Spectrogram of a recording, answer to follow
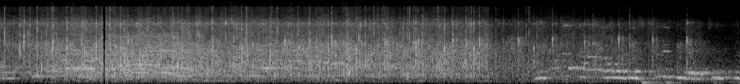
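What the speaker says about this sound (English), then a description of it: "Give them a big round of applause." Audience applauds a choir at a school Black History assembly, steady dense clapping across the room that thins slightly near the end as a few voices murmur.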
